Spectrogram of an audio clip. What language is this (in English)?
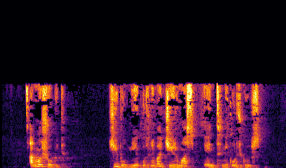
Georgian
